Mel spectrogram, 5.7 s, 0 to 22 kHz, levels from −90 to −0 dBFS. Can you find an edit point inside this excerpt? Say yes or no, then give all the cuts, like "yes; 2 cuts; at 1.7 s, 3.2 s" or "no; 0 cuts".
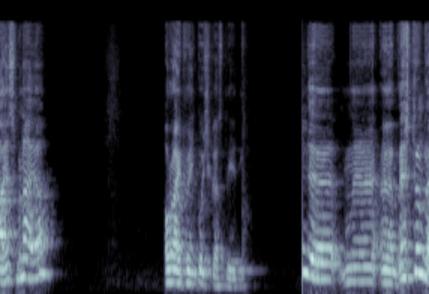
yes; 1 cut; at 4.0 s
